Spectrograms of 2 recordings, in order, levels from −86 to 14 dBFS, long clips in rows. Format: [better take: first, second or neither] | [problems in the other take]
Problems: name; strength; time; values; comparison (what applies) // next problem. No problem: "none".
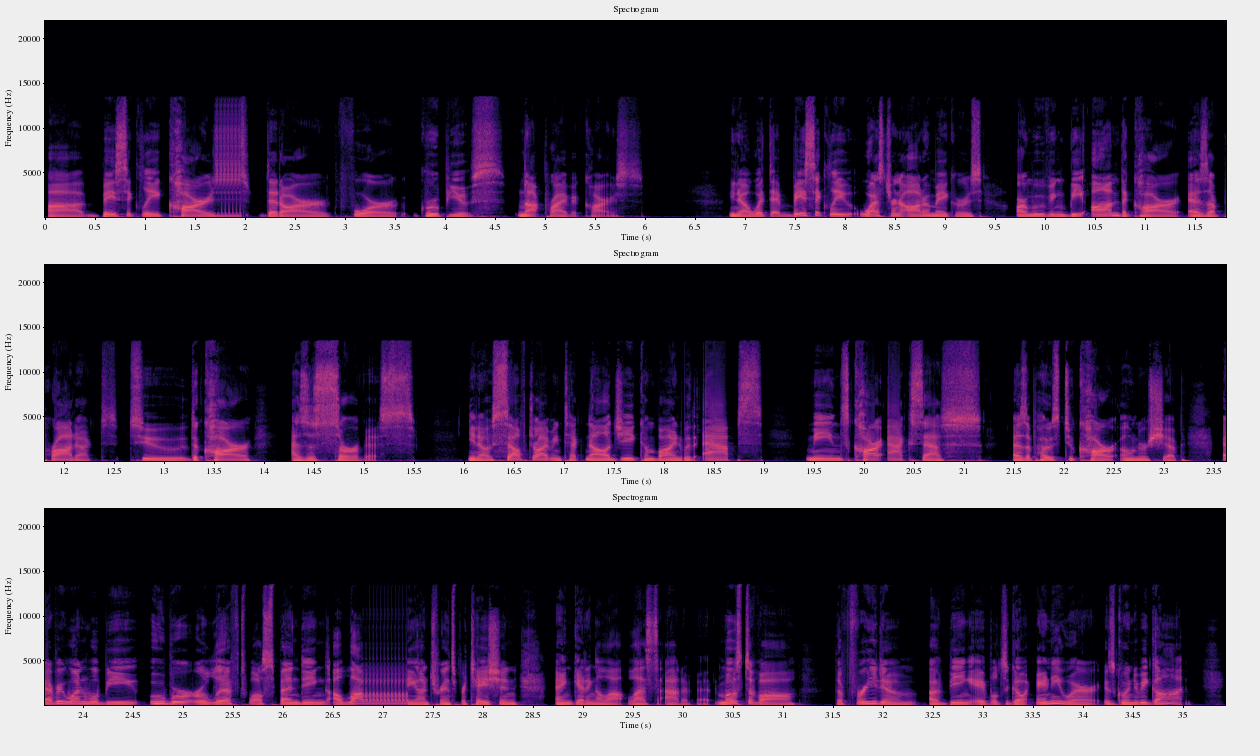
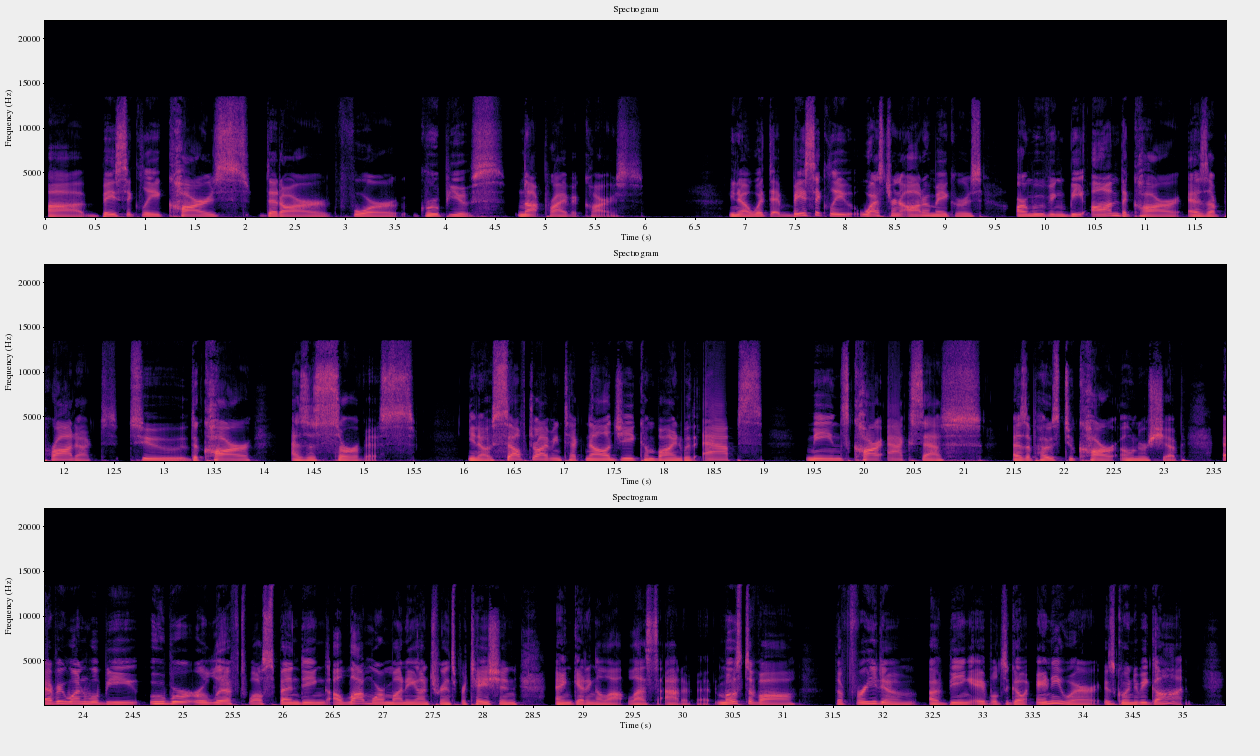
second | audio freezing; at 1.5 s and at 27 s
